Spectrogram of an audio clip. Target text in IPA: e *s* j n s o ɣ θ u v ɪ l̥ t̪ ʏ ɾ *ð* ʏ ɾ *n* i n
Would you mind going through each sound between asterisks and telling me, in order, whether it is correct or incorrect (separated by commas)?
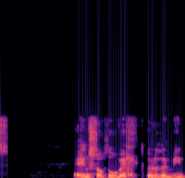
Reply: incorrect, correct, incorrect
